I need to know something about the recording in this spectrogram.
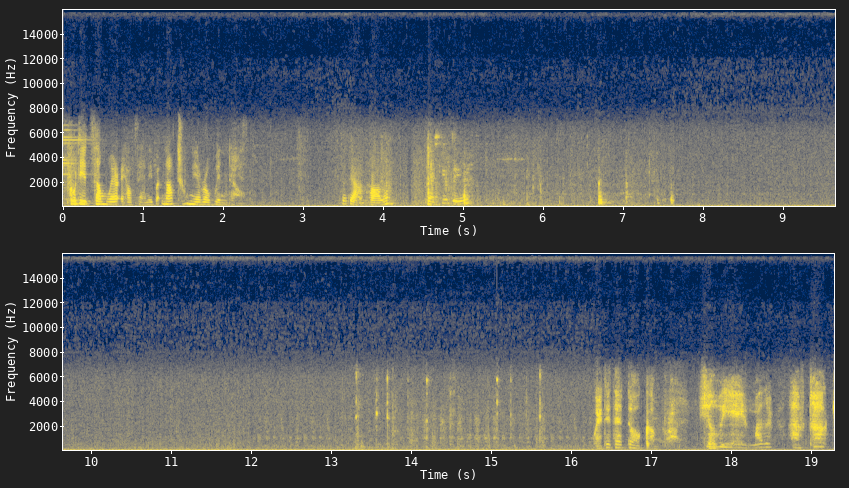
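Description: A woman speaks sharply and firmly up close.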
